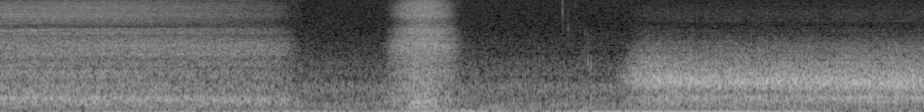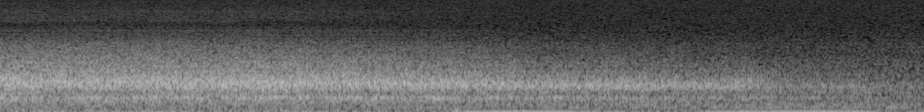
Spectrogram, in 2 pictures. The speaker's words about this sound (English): So you should be really full at the top, and then long exhale.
